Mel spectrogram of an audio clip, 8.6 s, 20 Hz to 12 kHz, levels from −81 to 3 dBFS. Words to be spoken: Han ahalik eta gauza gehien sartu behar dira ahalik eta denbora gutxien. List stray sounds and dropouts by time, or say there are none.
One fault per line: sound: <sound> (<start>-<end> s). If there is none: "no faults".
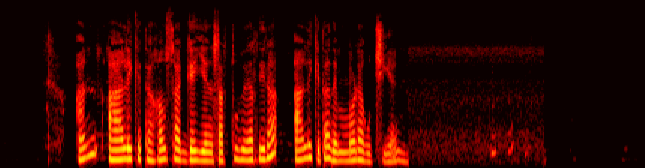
sound: laugh (6.5-7.1 s)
